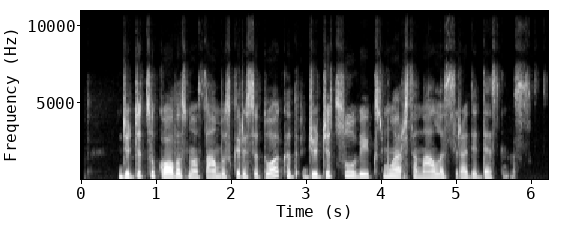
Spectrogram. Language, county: Lithuanian, Klaipėda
